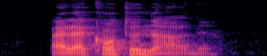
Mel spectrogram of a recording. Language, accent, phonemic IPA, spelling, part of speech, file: French, France, /a la kɑ̃.tɔ.nad/, à la cantonade, adverb, LL-Q150 (fra)-à la cantonade.wav
- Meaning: to no one in particular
